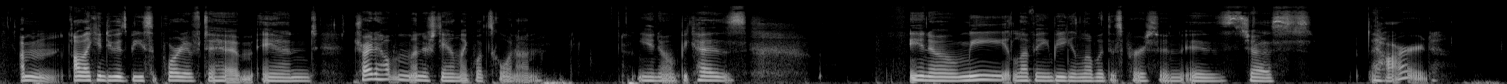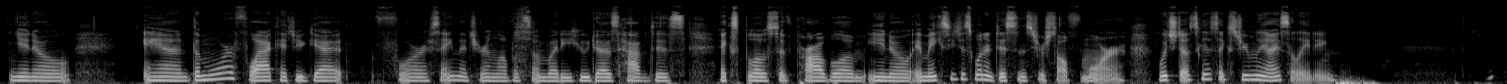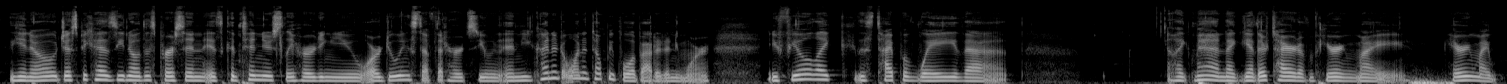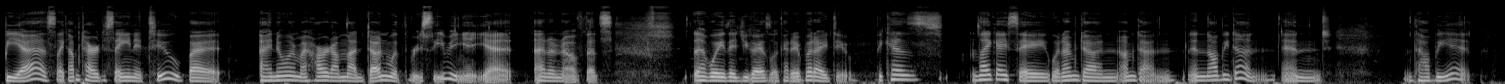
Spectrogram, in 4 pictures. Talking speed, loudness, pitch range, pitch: 180 wpm, -25 LUFS, 165-195 Hz, 180 Hz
